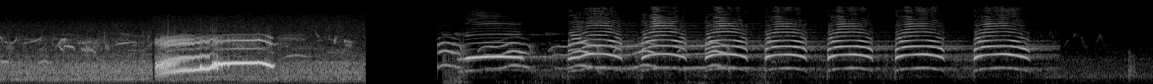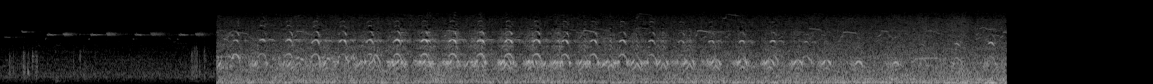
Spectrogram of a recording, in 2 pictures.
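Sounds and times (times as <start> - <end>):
birds honking: 4.4 - 10.6, 13.7 - 21.2.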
